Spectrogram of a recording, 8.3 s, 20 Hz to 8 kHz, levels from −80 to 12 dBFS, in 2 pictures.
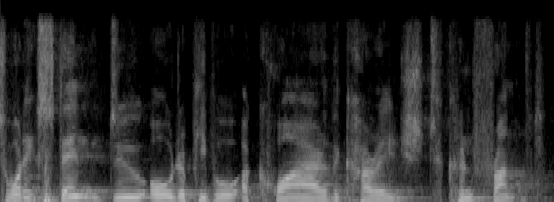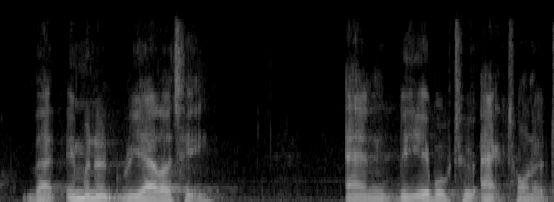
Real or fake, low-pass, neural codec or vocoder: real; 7.2 kHz; none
